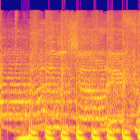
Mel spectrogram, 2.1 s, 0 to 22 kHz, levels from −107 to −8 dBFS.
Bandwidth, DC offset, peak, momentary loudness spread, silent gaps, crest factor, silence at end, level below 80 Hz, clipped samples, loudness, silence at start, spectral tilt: 16.5 kHz; under 0.1%; 0 dBFS; 1 LU; none; 10 dB; 0 s; -14 dBFS; 0.3%; -10 LUFS; 0 s; -3.5 dB/octave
